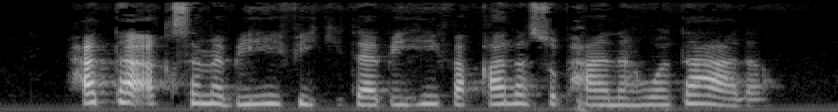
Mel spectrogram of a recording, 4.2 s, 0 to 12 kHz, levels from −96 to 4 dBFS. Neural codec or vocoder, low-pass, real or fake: none; 10.8 kHz; real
